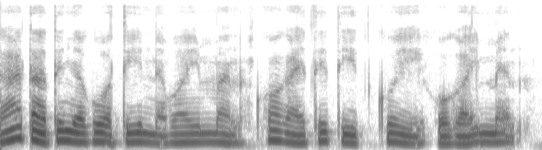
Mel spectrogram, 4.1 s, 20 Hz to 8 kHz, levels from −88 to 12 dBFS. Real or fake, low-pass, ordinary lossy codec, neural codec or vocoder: fake; 7.2 kHz; none; vocoder, 44.1 kHz, 128 mel bands every 512 samples, BigVGAN v2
